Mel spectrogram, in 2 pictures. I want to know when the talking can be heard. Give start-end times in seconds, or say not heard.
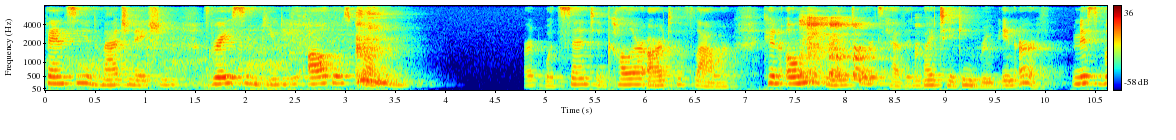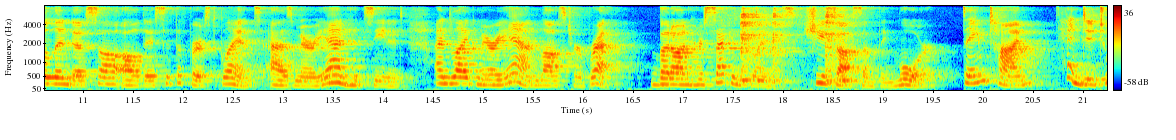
0.0-3.4, 4.8-21.2.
